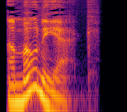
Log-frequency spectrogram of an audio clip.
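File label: "ammoniac", English, British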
